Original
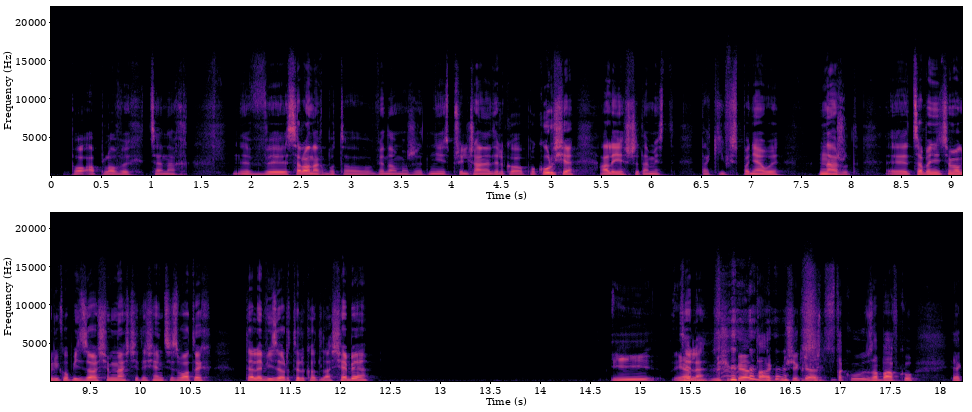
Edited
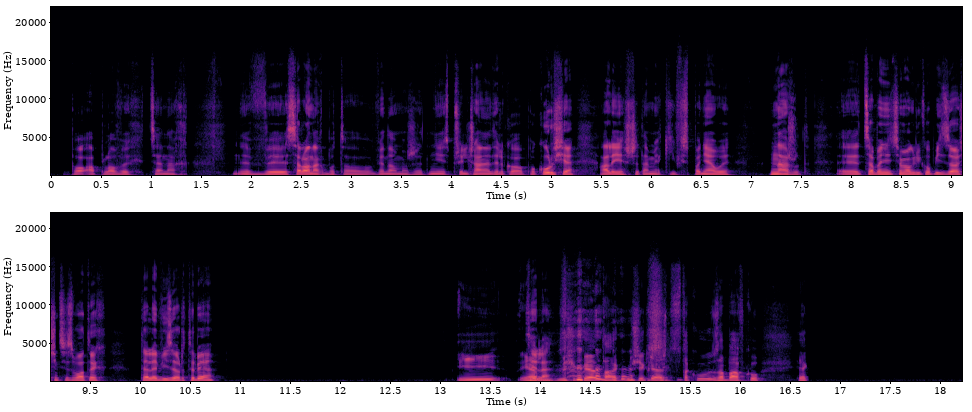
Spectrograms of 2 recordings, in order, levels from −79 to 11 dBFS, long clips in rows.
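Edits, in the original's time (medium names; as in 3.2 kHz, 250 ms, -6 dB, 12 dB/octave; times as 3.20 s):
6.07–6.56 s: delete
9.64–10.20 s: delete
11.59–12.08 s: delete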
